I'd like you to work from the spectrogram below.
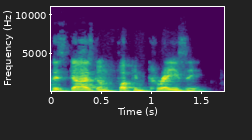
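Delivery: normal talking voice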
